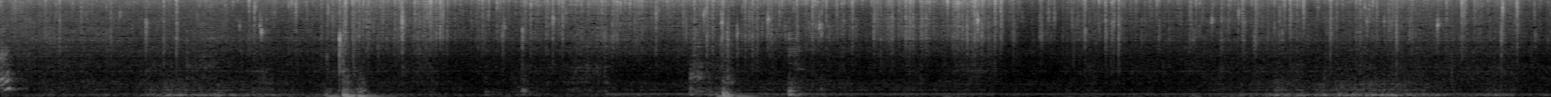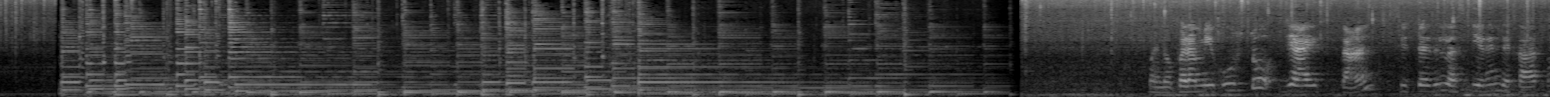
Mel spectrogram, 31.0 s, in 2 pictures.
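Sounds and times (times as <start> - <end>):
patties sizzling in a frying pan: 0.0 - 16.1, 25.7 - 31.0
acoustic guitar music: 16.1 - 25.7.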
